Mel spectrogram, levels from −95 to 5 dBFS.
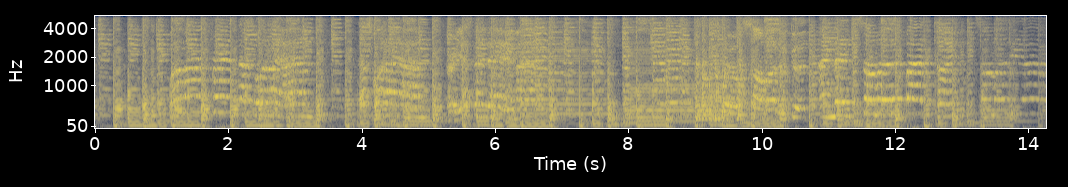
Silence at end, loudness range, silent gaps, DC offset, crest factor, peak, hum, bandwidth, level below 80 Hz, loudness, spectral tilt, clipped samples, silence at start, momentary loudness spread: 0 s; 2 LU; none; under 0.1%; 10 dB; 0 dBFS; none; 5.4 kHz; -28 dBFS; -8 LUFS; -4 dB/octave; 0.2%; 0 s; 7 LU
